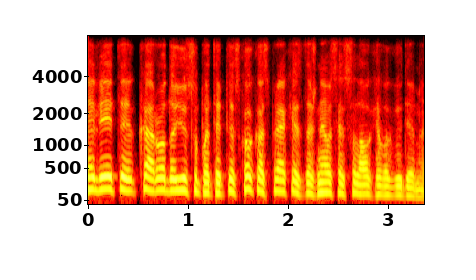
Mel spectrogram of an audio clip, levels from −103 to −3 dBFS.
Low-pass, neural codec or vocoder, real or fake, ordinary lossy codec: 7.2 kHz; none; real; Opus, 16 kbps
